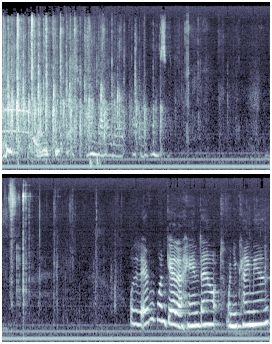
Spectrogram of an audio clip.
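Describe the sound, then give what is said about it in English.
Applause from a church audience welcomes a speaker to the pulpit, starting as a dense patter of clapping that fades over a few seconds into near silence. A voice then begins speaking near the end. “Would you put your hands together and welcome Susan Hancock to the pulpit?”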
